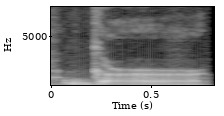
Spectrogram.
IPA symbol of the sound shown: ɹ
